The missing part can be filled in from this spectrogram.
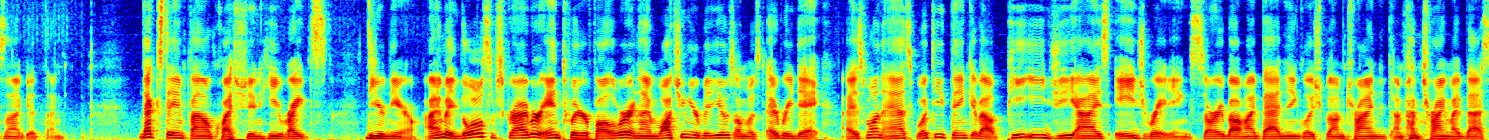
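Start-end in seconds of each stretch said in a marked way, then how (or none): none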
